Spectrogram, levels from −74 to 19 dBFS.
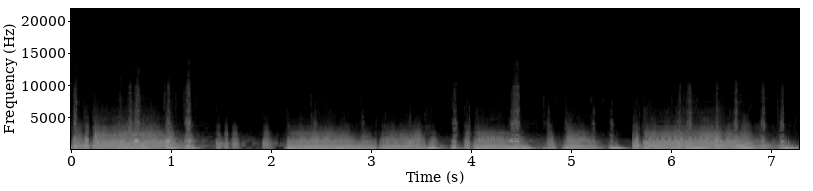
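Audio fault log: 5.62 s, stream segment skipped: the audio jumps abruptly forward, with a very brief blip at the join, as though a stretch of the material has gone missing and the sound picks up further along. This is likely a stream segment skipped: one chunk of the segmented stream failed to arrive or load, so the player moved straight on to the following segment. The missing span is never played, and the splice between unrelated points produces the click.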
